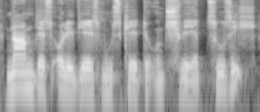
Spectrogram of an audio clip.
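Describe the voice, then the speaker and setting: An old-world author narrating, lowish voice, really slow and measured, radio drama w faint music. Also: male voice. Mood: solemn narrating. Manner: deliberate, measured. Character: male author-narrator fondly recounting his hero Simplicius's adventures. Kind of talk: literary radio play narration in archaic German.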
